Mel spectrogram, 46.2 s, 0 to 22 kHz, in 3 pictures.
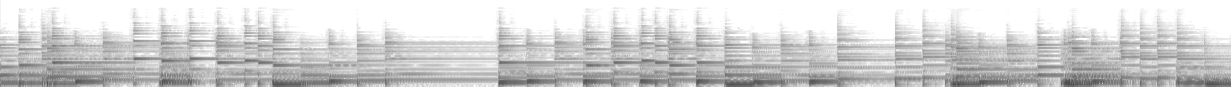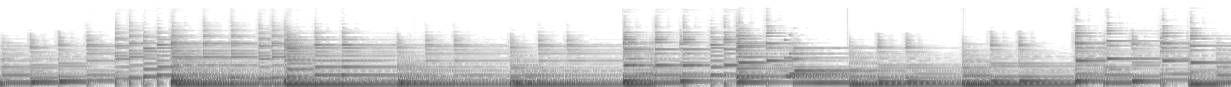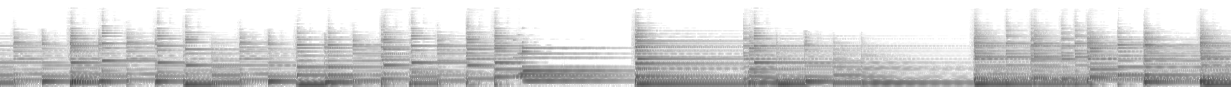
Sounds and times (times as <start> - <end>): Strum: 6.2 - 46.1.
